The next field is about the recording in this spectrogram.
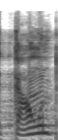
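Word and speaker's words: count: moist ठीक है ओ के बाद यू है तो औ जैसे डाउट काउंट राउंड वाउंड माउंट ठीक है ये तीनों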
